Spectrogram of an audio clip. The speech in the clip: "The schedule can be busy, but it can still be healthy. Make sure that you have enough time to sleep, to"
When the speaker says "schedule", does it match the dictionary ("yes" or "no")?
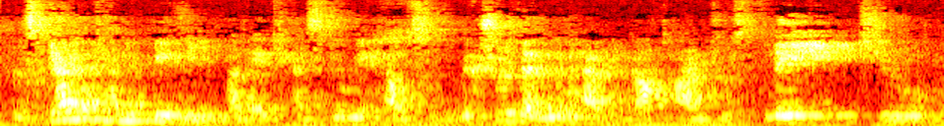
no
